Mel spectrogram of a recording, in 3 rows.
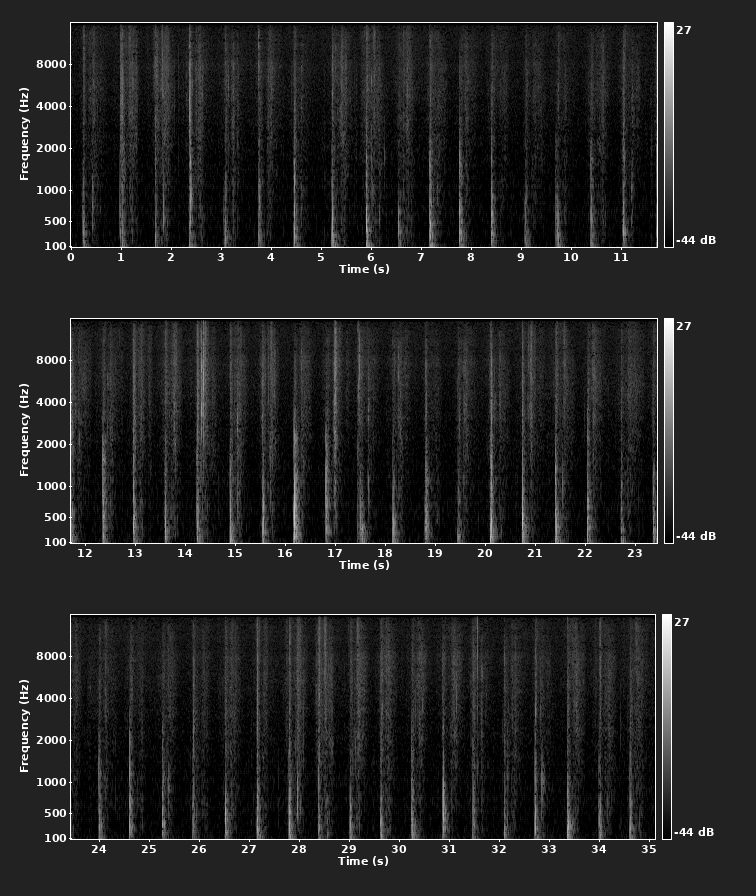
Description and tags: concrete 15a darkshoes walk
Walking on concrete: dark shoes. Recorded with a ZOOM H2 in a basement of a house, normalized with Audacity.
footsteps, shoes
